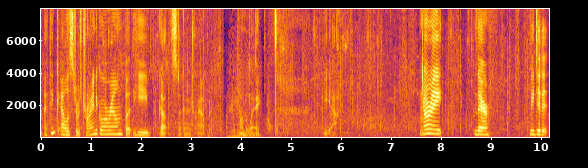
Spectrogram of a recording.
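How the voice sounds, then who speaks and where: A woman gives casual video game commentary at an unhurried pace, thinking aloud in a folksy way. Her creaky voice has a wide, varied melody. Faint noise runs behind it. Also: medium pitch, a bit bright. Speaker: let's play host.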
